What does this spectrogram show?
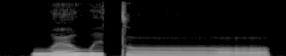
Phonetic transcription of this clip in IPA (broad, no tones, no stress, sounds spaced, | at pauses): w œ w ɨ t ɔː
